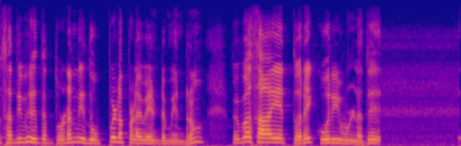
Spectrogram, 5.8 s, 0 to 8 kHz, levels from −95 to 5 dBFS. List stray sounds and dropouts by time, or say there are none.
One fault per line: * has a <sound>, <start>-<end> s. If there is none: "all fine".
all fine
